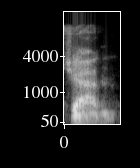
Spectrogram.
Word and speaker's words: Can: half Turkish and uh it's spelled can but pronounced Jan I mean a Turk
